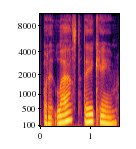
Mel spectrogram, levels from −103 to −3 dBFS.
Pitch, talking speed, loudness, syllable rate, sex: 160 Hz, 190 wpm, -16 LUFS, 3.6 syllables/s, female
